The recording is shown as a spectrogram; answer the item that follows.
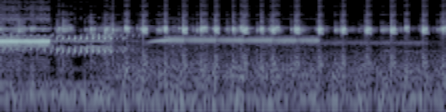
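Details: Fowler's toad gives a nasal, buzzy bleat lasting a second or two over a pulsing frog chorus, recorded as the season warms from April into May, when spring peepers and chorus frogs are no longer calling.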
